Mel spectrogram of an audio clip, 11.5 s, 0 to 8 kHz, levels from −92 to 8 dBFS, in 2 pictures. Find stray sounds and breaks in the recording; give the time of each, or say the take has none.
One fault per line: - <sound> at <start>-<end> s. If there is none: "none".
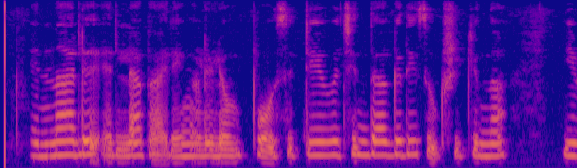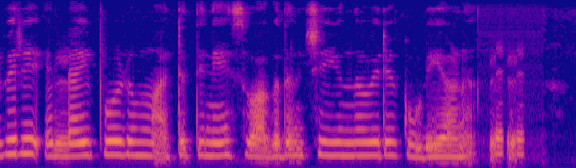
- laugh at 10.7-11.0 s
